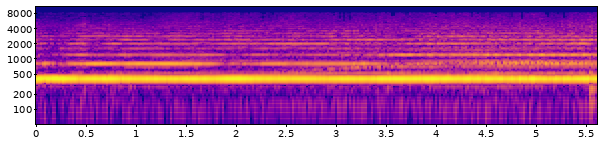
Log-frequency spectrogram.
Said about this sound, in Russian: израильтяне почтили память родных и близких, погибших в войнах и терактах. Под звуки траурной сирены по всей стране остановилось всякое движение.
